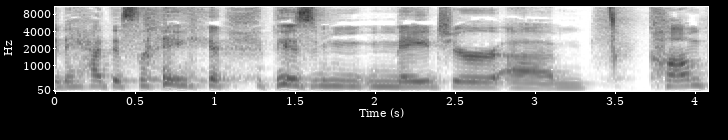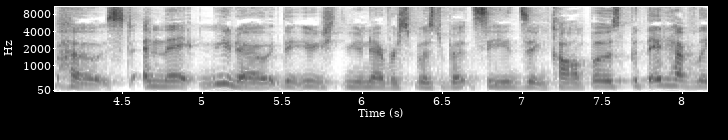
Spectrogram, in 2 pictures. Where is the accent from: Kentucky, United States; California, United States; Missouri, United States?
Kentucky, United States; Louisville; You know, I'm from Louisville, Kentucky. So, you know, like there's that sort of very heavy Southern influence on the food that we ate.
